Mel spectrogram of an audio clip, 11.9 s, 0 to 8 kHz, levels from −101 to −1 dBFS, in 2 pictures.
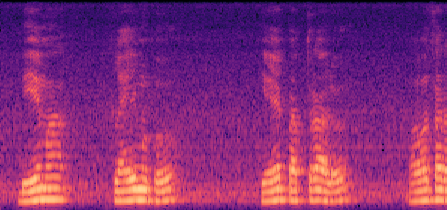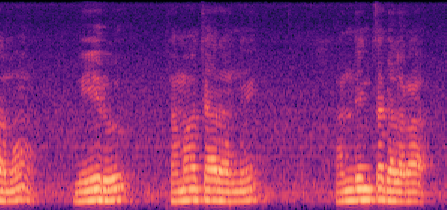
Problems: none marked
